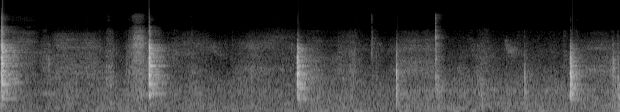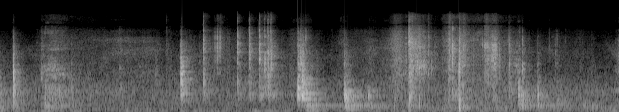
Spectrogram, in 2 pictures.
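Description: Scattered metallic clicks and clinks of a small hand tool working a nut on a portable generator's carburetor, with quick runs of clicks about eight and ten seconds in.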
